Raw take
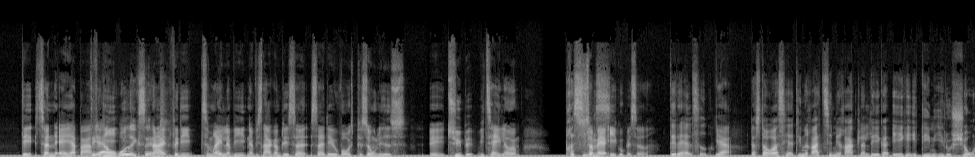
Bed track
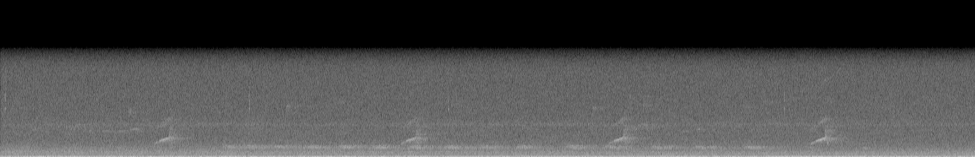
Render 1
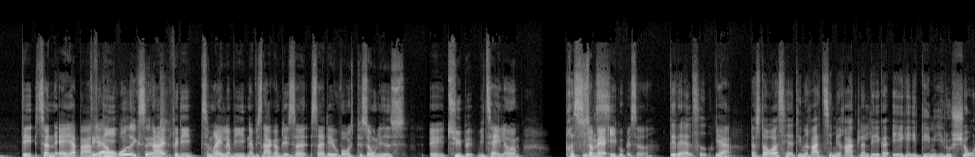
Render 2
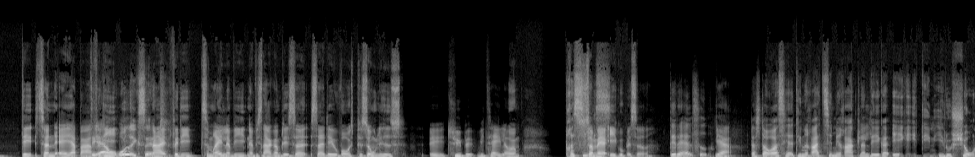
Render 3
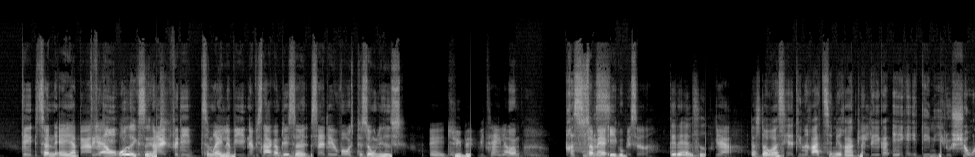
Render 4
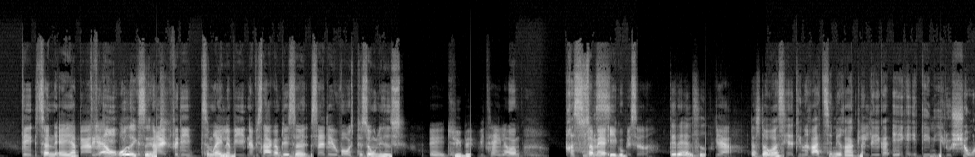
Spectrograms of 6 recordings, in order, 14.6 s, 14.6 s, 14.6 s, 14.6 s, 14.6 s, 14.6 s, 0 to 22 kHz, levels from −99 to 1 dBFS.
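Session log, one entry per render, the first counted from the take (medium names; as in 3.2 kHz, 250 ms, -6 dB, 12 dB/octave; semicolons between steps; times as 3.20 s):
hum notches 50/100/150/200/250 Hz
5.99–7.64 s: distance through air 410 m; 9.57–11.49 s: distance through air 95 m; 13.49–14.09 s: amplifier tone stack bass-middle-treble 10-0-10
comb of notches 570 Hz; LFO high-pass saw down 0.85 Hz 210–2500 Hz
trim +8 dB; peak limiter -2 dBFS, peak gain reduction 2 dB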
